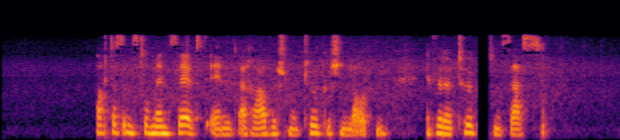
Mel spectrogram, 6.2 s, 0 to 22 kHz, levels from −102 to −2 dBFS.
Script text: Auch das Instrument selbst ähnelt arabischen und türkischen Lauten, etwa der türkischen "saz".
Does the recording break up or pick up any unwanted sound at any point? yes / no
yes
